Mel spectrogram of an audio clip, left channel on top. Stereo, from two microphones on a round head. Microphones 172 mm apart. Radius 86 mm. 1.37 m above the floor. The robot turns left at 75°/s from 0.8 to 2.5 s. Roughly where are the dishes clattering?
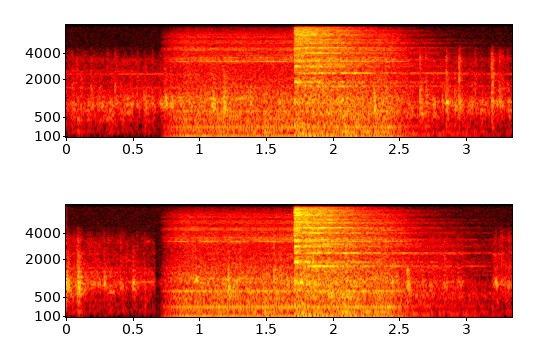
Right.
